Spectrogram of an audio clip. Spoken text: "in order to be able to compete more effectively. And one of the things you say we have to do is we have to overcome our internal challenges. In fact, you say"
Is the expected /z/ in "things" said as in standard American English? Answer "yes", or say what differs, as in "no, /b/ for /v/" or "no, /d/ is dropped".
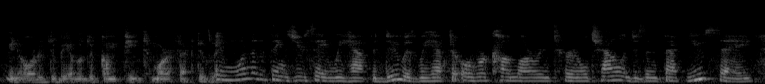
yes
